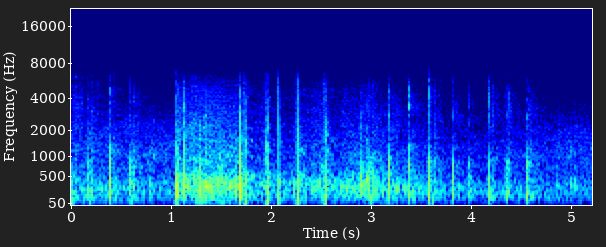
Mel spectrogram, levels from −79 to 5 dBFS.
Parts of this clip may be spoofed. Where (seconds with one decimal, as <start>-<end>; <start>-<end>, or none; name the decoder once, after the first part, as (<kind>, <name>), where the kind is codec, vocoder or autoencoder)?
0.0-3.1 (vocoder, Vocos); 3.6-4.3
